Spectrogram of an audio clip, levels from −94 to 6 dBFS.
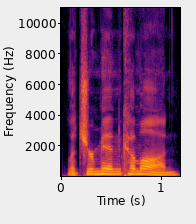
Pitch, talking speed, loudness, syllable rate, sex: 150 Hz, 250 wpm, -15 LUFS, 4.6 syllables/s, male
